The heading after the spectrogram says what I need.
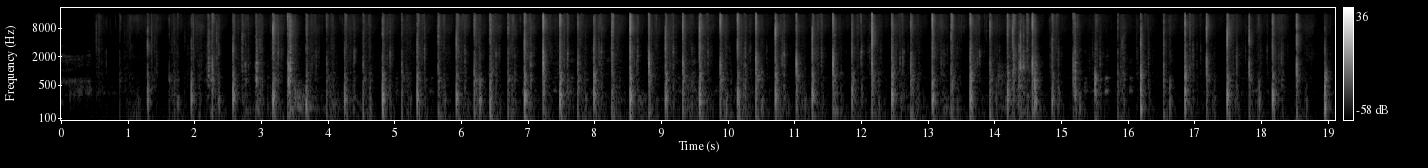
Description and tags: run road
running on slightly crunchy ground
run, running, steps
